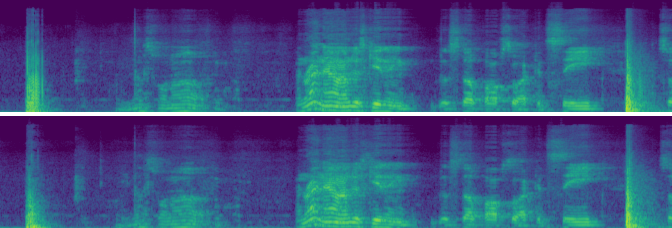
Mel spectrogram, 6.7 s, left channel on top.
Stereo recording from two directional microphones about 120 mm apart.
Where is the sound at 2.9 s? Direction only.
30° left (ahead or behind).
